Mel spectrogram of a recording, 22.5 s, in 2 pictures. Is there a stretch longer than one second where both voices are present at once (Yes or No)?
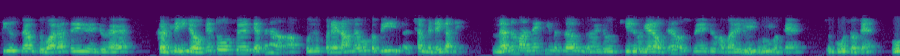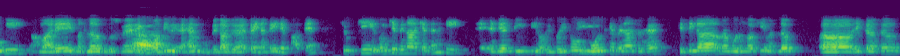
No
